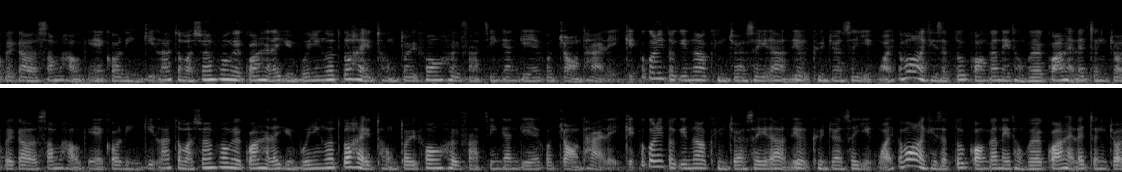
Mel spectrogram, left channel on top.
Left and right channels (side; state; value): both; normal; correlation 0.39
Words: 較深厚嘅一個連結啦，同埋雙方嘅關係咧原本應該都係同對方去發展緊嘅一個狀態嚟嘅。不過呢度見到有權杖四啦，呢個權杖四逆位，咁可能其實都講緊你同佢嘅關係咧正在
